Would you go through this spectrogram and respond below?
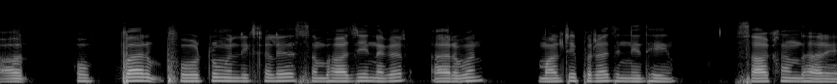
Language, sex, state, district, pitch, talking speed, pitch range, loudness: Hindi, male, Maharashtra, Aurangabad, 150 Hz, 85 wpm, 140-155 Hz, -31 LUFS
